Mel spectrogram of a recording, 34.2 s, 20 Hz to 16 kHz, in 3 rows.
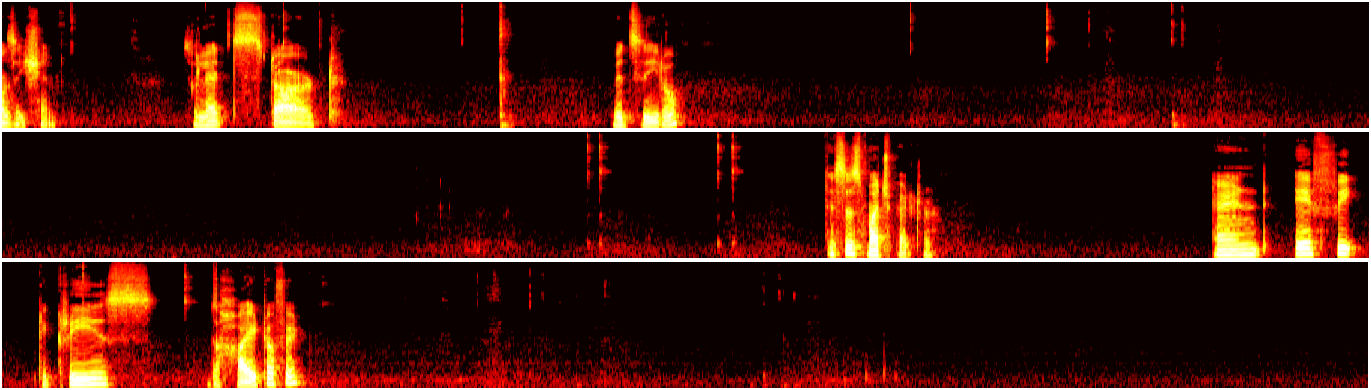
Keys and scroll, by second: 4.1 0, 9.6 0, 27.3 BackSpace, 28.2 Right, 28.9 BackSpace, 29.2 5.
